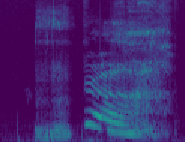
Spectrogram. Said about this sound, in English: I let out a bored yawn.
